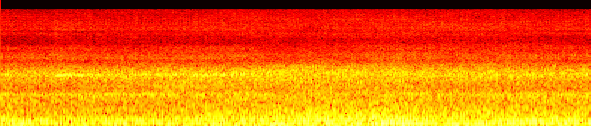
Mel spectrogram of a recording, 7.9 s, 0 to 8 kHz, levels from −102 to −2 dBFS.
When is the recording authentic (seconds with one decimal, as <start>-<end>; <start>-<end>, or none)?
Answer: 0.0-2.5; 5.1-7.9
